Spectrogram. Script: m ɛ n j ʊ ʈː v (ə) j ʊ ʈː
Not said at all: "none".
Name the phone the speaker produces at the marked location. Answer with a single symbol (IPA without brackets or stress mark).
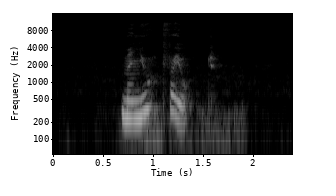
a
